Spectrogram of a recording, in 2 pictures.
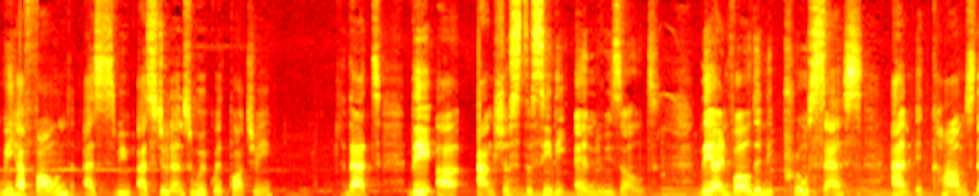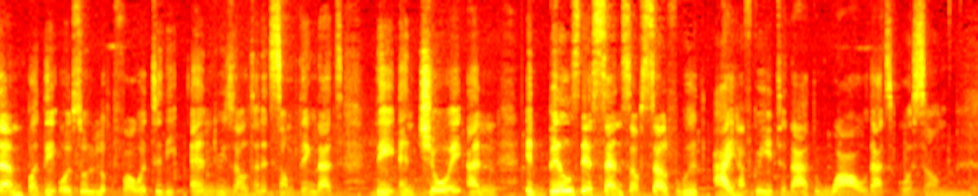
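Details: Adult woman speaking; typical speech.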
